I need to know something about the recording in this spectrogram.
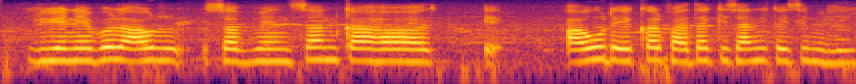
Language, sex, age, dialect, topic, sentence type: Bhojpuri, female, 18-24, Southern / Standard, agriculture, question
